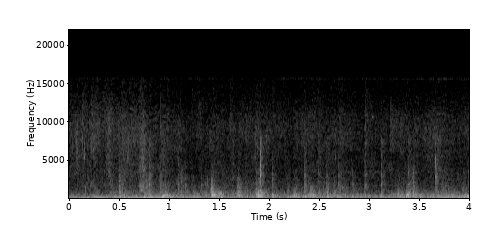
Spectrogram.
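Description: Footsteps and scattered knocks of a group moving through a stage set, over a steady low hum.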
